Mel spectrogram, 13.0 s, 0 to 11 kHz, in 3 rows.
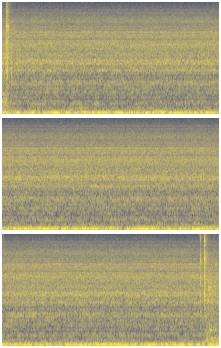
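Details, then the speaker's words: New 1/3 hp sump pump with a Quiet Valve check valve, replacing a worn 20-year-old pump with bad bearings: steady low even hum, no banging or clunk as the valve closes; quiet normal operation after replacement. "i'll i'll now uh throw on some video of the pump running so you can see how quiet it is and then also a video of that quiet valve and you can see it operate everything is now so smooth and quiet it's it's amazing"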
